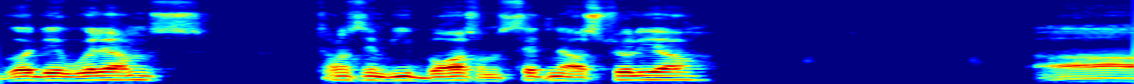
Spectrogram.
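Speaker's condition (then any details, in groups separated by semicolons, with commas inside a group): No condition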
